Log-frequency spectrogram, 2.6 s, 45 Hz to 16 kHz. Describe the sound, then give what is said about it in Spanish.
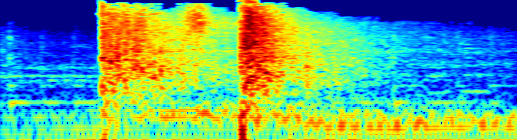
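Two sharp gunshots crack out less than a second apart on a busy footbridge over the Bernesga river at 5:15 in the afternoon, each leaving a long echoing tail that fades into a steady low rumble of background noise. No voices are heard. “Eran las 5:15 de la tarde, una hora aparentemente tranquila, cuando de repente el sonido de varios disparos rompió esa aparente normalidad.”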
